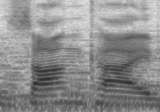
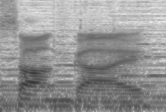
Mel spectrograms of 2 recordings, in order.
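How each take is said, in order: First: The second syllable begins with a k sound. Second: The second syllable begins with a g sound.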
